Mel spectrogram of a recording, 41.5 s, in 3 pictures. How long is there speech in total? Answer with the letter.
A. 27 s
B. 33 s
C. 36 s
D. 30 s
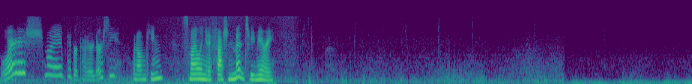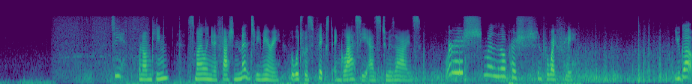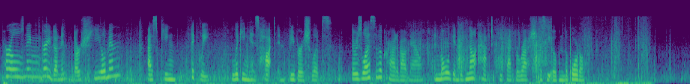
A.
